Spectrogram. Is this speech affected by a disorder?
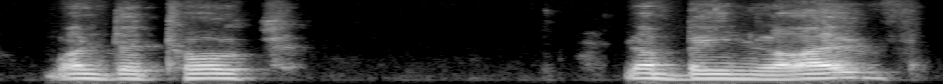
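Yes: cerebral palsy; talks slowly.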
